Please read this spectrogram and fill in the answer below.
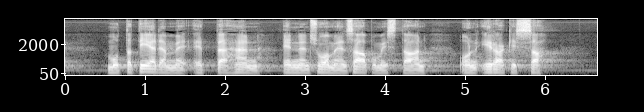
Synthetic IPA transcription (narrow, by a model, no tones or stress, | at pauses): mut̪ːɑt̪iedæmːeʔet̪ːæhænenːensuomeːnsɑːpumist̪ɑːn | ʔonirɑkisːɑ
